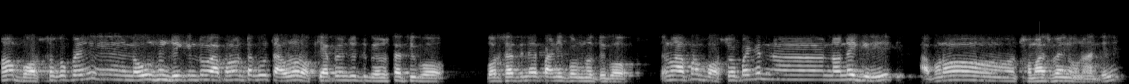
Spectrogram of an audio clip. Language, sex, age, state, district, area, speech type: Odia, male, 60+, Odisha, Khordha, rural, conversation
